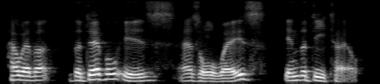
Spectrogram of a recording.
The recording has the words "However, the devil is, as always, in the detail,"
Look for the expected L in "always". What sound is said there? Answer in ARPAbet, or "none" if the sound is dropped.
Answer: L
